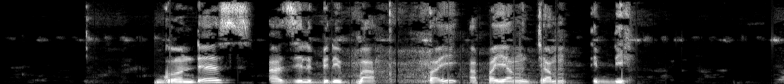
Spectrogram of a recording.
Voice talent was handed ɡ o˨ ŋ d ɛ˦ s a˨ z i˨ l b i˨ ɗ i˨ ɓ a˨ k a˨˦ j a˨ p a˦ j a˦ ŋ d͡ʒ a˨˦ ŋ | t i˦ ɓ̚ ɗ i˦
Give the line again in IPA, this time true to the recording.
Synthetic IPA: ɡ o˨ n d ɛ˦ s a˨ z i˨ l b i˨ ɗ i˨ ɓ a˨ p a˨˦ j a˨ p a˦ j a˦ ŋ d͡ʒ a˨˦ m | t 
